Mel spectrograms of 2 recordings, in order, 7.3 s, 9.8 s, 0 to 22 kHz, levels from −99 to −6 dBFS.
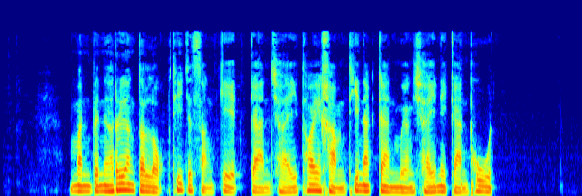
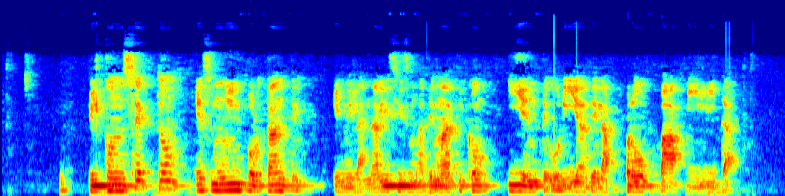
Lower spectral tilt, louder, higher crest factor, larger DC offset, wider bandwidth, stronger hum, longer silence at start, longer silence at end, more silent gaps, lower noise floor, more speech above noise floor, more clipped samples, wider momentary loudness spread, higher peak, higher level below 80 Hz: about the same, -7 dB/octave vs -6 dB/octave; second, -28 LUFS vs -17 LUFS; about the same, 20 dB vs 16 dB; neither; first, 11.5 kHz vs 7.6 kHz; neither; first, 0.9 s vs 0.3 s; first, 1.15 s vs 0.6 s; neither; first, -83 dBFS vs -60 dBFS; first, 56 dB vs 43 dB; neither; second, 8 LU vs 12 LU; second, -8 dBFS vs -2 dBFS; first, -46 dBFS vs -52 dBFS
